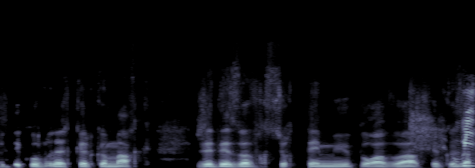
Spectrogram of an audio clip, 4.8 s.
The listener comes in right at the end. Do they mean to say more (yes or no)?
yes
